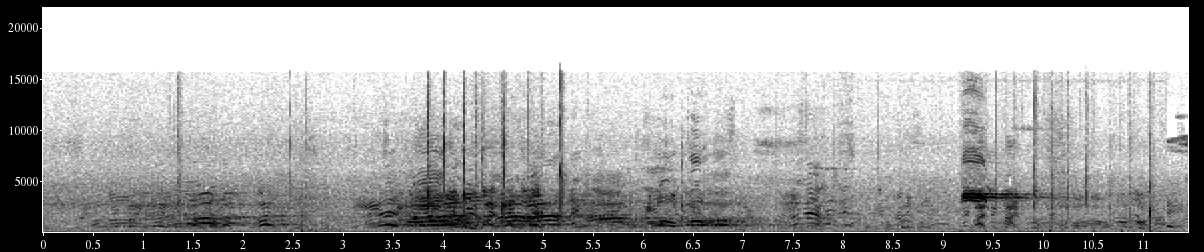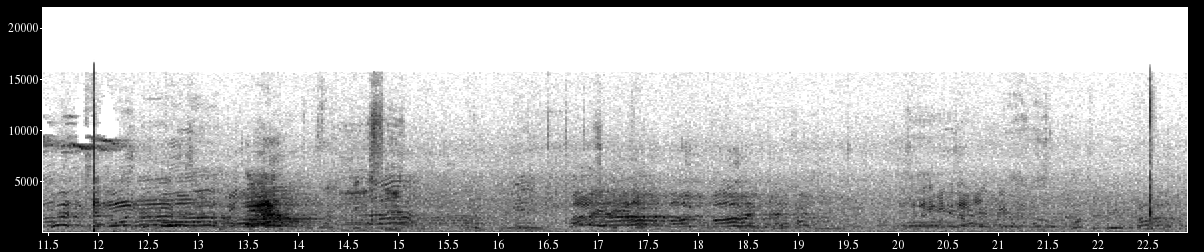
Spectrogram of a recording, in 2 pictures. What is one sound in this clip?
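Children shout and call to each other outdoors across an open field.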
